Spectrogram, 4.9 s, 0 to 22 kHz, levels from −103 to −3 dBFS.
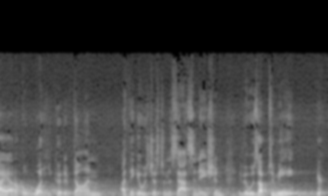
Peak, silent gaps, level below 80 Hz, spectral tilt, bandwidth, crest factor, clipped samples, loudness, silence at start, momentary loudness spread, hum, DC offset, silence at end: -4 dBFS; none; -62 dBFS; -5 dB/octave; 16 kHz; 20 dB; under 0.1%; -25 LUFS; 0 s; 9 LU; none; under 0.1%; 0 s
